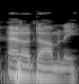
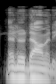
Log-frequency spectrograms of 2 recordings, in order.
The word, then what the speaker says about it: Anno Domini: Like AD is How do you pronounce it? Anno Domini? Anno Domini. Anno Domini, yeah.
